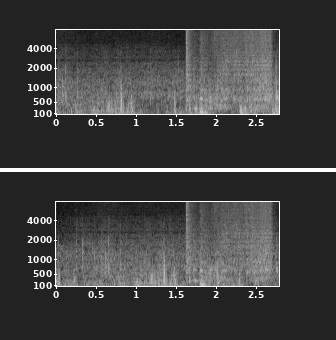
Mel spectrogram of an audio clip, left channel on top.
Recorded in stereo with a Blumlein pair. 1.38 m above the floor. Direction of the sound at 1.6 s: 10° left.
